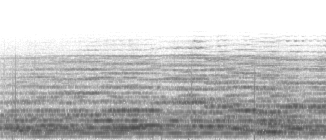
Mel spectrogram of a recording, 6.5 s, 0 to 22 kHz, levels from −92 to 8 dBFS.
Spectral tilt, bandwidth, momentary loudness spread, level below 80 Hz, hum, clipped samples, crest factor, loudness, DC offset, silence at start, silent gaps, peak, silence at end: -6 dB/octave; 8 kHz; 5 LU; -64 dBFS; none; under 0.1%; 16 dB; -28 LUFS; under 0.1%; 0 s; none; -10 dBFS; 0 s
